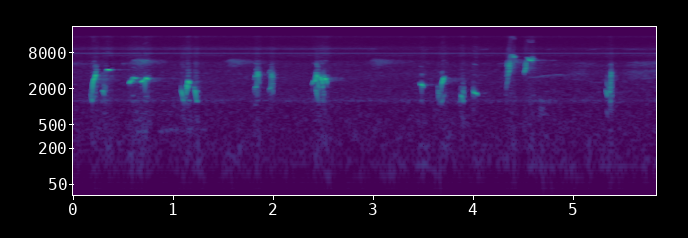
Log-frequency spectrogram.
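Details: Energetic bulbul decoy song: lively, rapid phrases of liquid whistled and chirped notes in short bursts, with a few higher thin notes and brief pauses between groups.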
